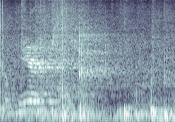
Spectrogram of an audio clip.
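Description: Dull thuds and scuffs of wrestlers' bodies and feet hitting foam gym mats during a takedown, the sharpest thump near the end, with a man's voice briefly in the first second.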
